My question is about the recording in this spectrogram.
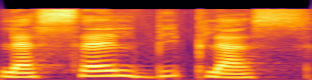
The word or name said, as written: dual seat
